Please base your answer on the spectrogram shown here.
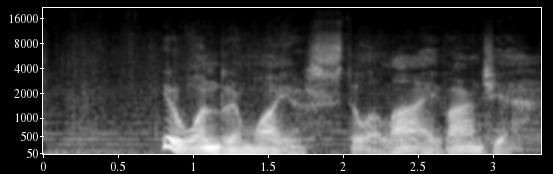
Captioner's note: scottish accent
